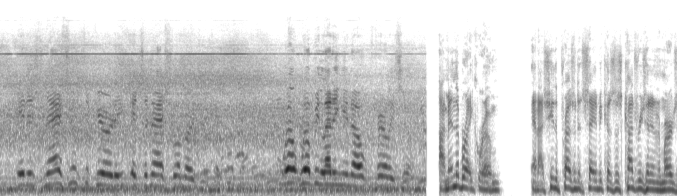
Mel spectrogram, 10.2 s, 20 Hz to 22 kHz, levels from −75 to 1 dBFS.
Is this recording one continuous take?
no; 1 cut; at 6.3 s

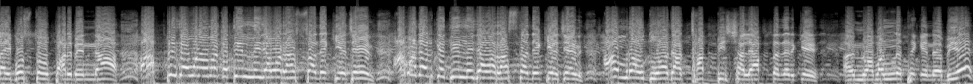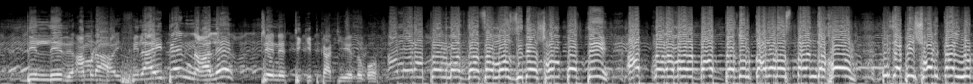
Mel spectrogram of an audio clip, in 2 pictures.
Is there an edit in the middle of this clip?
yes; 2 cuts; at 10.8 s, 13.7 s

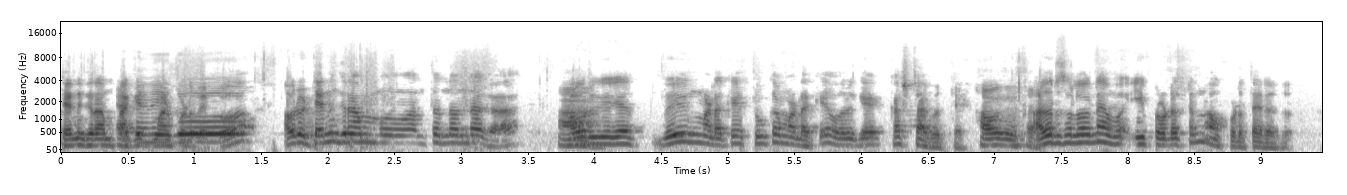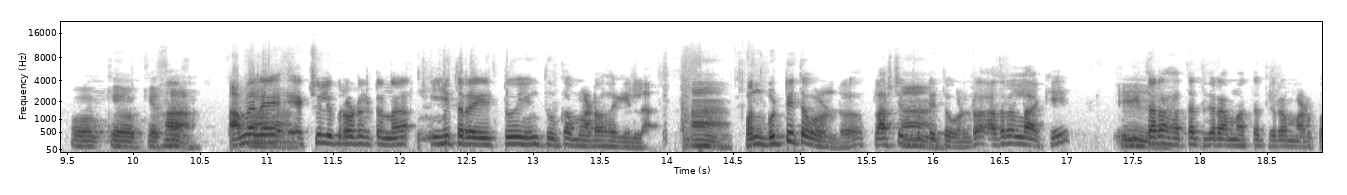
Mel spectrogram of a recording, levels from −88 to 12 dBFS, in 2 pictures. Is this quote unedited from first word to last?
yes; 0 cuts

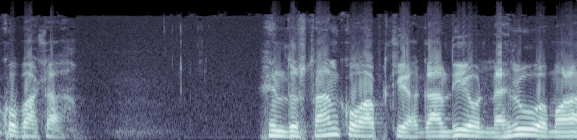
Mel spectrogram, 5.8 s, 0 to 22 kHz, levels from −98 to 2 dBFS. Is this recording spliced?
no; 0 cuts

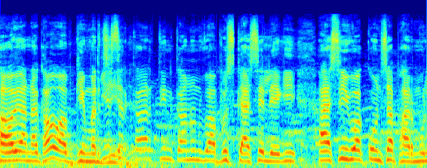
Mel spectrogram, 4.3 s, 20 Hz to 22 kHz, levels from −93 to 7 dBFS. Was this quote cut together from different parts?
yes; 1 cut; at 1.3 s

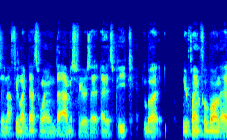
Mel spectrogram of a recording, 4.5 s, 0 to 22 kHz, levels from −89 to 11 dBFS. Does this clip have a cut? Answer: no; 0 cuts

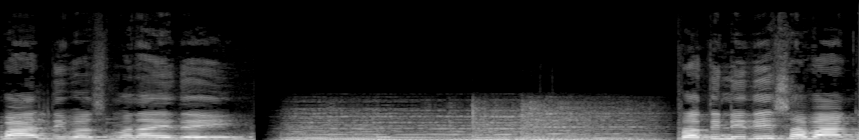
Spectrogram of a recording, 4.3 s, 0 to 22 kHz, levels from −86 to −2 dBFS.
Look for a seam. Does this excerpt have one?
no; 0 cuts

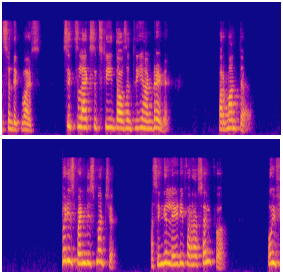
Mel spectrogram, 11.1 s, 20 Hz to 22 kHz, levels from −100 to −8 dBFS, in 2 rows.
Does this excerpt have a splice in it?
yes; 1 cut; at 6.8 s

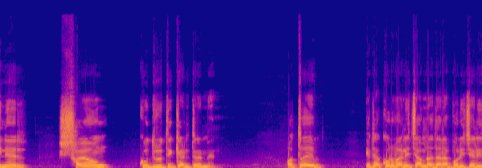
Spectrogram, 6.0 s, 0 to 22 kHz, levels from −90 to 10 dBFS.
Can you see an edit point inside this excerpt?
no; 0 cuts

